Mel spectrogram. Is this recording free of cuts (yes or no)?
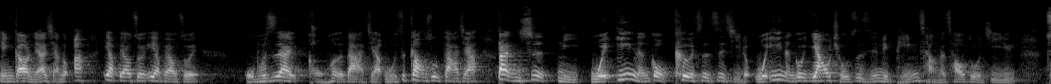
no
